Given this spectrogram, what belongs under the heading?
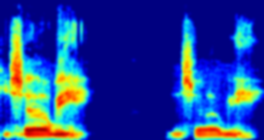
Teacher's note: وإذا وقفنا على كلمة غشاوة فإن الكسائي له فيها الإمالة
